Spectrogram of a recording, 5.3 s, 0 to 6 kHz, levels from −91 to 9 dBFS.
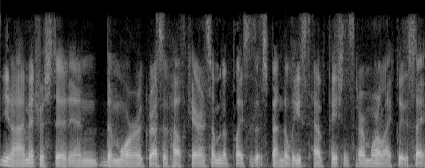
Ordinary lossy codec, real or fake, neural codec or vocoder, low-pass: AAC, 32 kbps; real; none; 5.4 kHz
